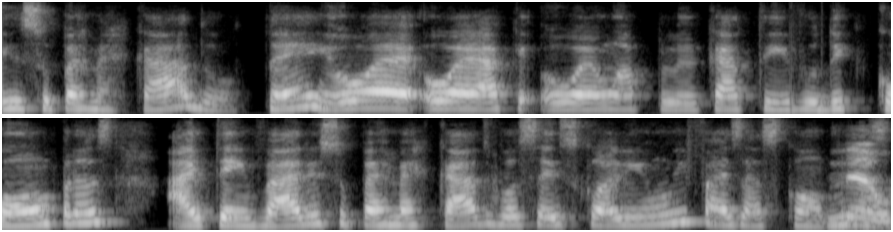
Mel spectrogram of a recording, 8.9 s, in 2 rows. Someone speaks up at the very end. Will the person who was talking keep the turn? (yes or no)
no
